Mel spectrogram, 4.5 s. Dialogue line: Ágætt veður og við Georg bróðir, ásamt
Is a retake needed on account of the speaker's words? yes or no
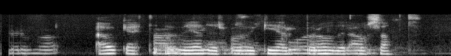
no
